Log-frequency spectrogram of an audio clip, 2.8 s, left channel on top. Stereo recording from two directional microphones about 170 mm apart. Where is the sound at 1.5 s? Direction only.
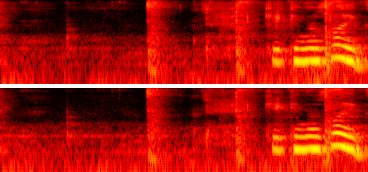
35° right (ahead or behind).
